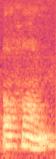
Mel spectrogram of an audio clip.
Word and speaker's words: Oljon: It's currently spelled O-L-J-O-N, Ohon. Mm-hmm. But that would have been like a Spanish pronunciation of the indigenous people there.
